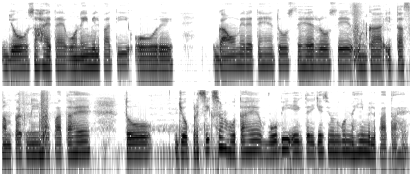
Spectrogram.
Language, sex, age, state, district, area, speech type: Hindi, male, 60+, Rajasthan, Jaipur, urban, spontaneous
